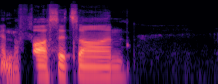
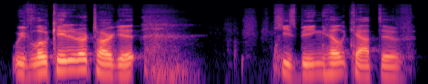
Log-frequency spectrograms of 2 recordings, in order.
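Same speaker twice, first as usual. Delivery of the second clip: normal talking voice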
